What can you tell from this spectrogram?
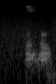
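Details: Two German Shepherds named Stormy and Shady barking in the background of a live show: two short, muffled barks in quick succession, faint and distant-sounding.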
